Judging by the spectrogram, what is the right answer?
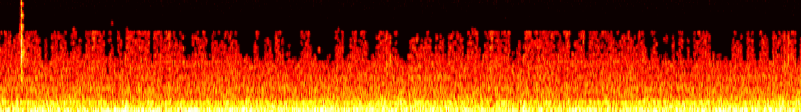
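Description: Steady low rumble of a moving coach bus, heard from inside the passenger cabin, with a single short click just after the start.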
